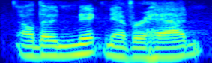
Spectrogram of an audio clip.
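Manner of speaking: ordinary delivery, nothing marked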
